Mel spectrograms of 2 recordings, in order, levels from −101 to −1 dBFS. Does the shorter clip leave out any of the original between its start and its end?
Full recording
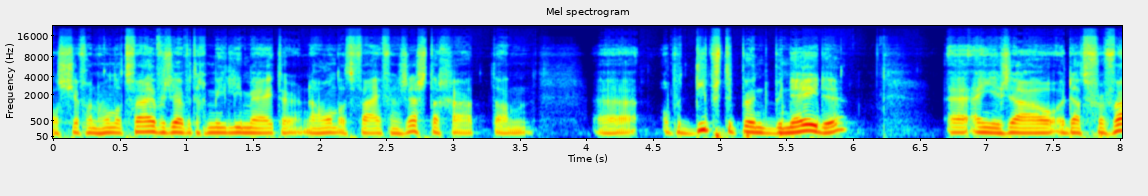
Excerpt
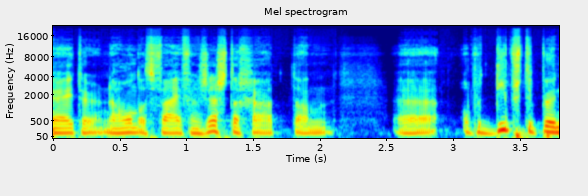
no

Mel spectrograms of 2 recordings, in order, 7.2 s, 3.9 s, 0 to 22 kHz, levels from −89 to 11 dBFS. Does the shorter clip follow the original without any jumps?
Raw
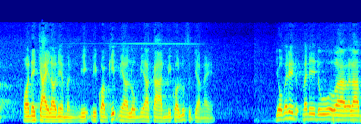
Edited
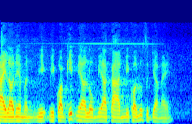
yes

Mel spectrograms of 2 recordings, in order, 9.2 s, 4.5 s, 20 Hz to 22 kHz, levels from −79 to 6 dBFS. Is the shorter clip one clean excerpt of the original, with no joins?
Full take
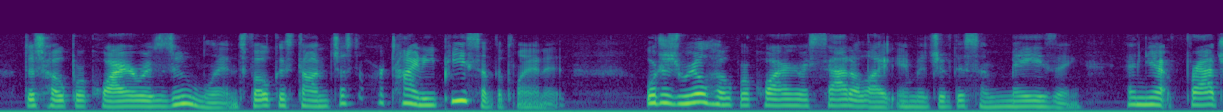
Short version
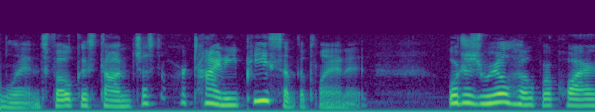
yes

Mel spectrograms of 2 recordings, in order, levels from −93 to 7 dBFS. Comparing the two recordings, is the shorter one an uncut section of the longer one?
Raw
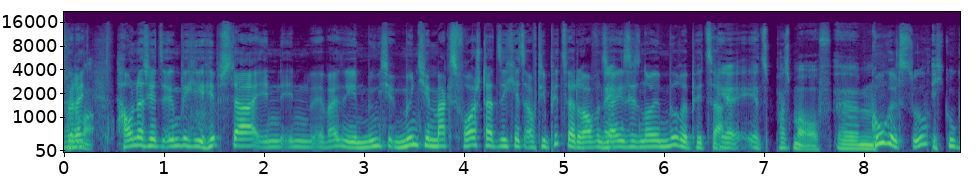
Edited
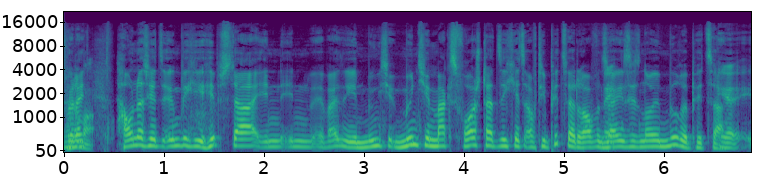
yes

